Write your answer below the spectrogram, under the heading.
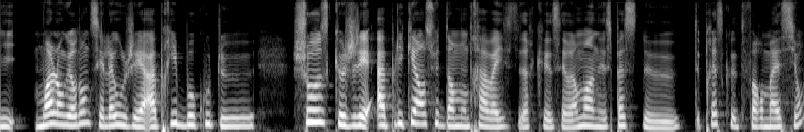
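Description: A woman with an unremarkable speaking voice talks at a moderate pace, fairly high in pitch and with ordinary pitch variation. The very clean recording sounds dry and close, with no echo and a silent background. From Brittany, near Brest, France. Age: 20s. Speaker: podcast intern and co-host. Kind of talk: casual chat.

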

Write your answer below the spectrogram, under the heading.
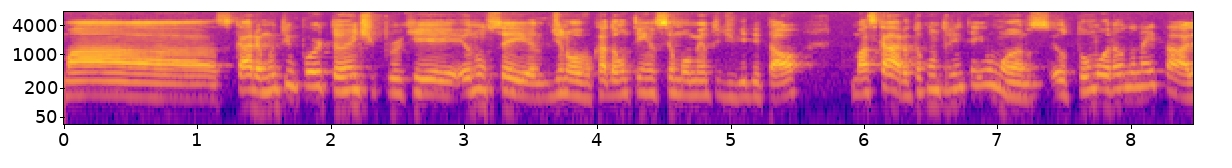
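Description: With an ordinary speaking voice, a man talks at a fairly quick pace, his pitch fairly high and his pitch variation ordinary. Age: 30s. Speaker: podcast host. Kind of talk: casual chat.

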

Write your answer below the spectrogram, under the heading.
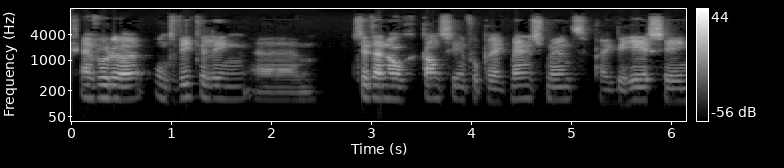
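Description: Man at a fairly slow pace, monotone, flat intonation. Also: medium pitch for a man, big swings in loudness. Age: 30s. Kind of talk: business interview. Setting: outdoors on site.

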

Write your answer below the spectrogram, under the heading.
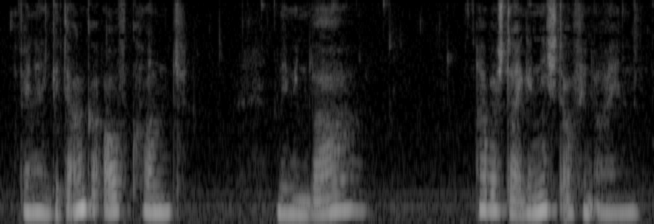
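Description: With a dark, mellow tone that is calm and soothing, a woman speaks very slowly at a medium pitch, somewhat breathy, with fairly even intonation and long, frequent pauses. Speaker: meditation guide. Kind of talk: guided meditation. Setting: recorded with flowing water sound in background. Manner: slow, calm, soothing; gentle, unhurried with long pauses.

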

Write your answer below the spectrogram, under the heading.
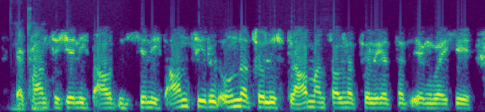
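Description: Over noticeable background noise, a man with a Bavarian accent speaks with fairly even intonation. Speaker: pest control expert. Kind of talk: phone interview.

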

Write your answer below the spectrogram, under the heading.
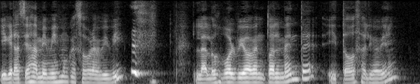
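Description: Medium in pitch with ordinary pitch variation, the man's voice has a dark, mellow tone. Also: moderate pace. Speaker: podcast co-host. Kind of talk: casual chat. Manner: speaks very quietly.

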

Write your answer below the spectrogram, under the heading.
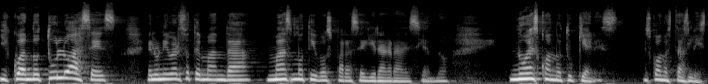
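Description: A woman at medium pitch speaks with lively intonation at a moderate pace, her tone dark, mellow and somewhat breathy. The recording is very clean with a silent background. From Panama. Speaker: motivational speaker. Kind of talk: interview.

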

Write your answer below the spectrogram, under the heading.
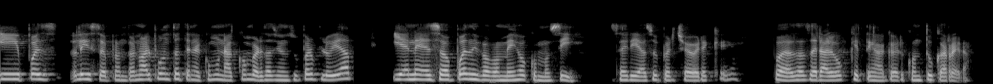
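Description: A woman with a Colombian Paisa accent talks at a medium pitch. Her pace is fairly quick and her intonation fairly even. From Colombia, Medellín. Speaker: podcast co-host. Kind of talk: casual chat.

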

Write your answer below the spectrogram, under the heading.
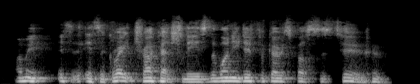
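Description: A fairly high-pitched man with an English accent, lively intonation and a fairly quick pace. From England. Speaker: podcast host. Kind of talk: interview; scripted intro. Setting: call.

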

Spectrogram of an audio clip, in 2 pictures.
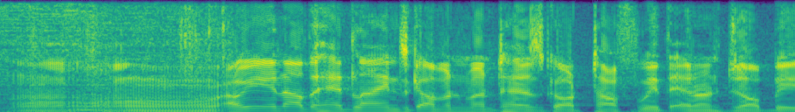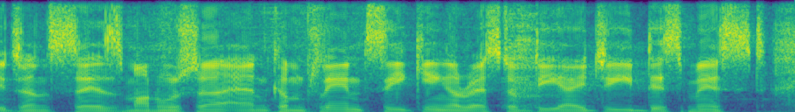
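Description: A man with a fairly low pitch talks at a fairly quick pace, with lively intonation, very even loudness and hardly any pauses. Noticeable background noise runs underneath.

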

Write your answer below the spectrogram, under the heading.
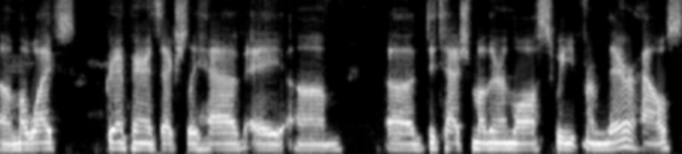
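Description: A man talks at a fairly quick pace in a Southern US accent. His fairly low voice stays monotone and flat. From US South, rural north Alabama. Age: 20s. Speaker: financial independence blogger. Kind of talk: casual interview.

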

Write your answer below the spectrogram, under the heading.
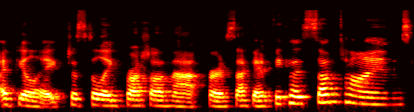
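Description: A woman uses an ordinary speaking voice with lively intonation at a moderate pace. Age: 30s. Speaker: podcast guest, content creator. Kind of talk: casual chat.

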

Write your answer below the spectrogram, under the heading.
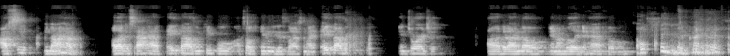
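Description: A man with an American accent has a normal speaking voice, fairly high in pitch. His intonation stays fairly even at a moderate pace. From US South, Atlanta. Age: 20s. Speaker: activist. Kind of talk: group discussion.

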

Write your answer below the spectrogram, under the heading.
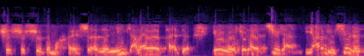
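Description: A man speaks at a moderate pace with very even loudness. Noticeable background noise is present. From Shanghai. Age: 50s. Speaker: caller. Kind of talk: radio call-in. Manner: halting.

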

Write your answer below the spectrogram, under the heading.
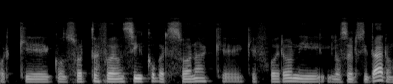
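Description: A man speaks at a moderate pace in a medium pitch with fairly even intonation. The sound is dry and close with no echo, over a quiet background. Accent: Chilean. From Chile, Santiago. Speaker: marine biologist and IT graduate student. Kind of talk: casual interview. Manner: halting, many repetitions and fillers.

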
